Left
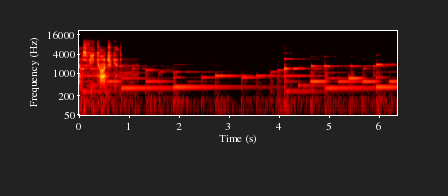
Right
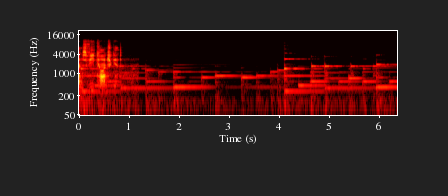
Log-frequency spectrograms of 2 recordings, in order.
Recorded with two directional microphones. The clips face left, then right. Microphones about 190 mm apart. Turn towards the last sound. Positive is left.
turn(degrees=0)  # may be behind; listen again after turning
